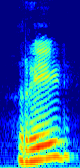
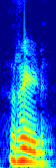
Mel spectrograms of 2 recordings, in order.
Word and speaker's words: read: तो second form को हम रेड बोलेंगे और थर्ड फॉर्म को हम रेड ही बोलेंगे।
